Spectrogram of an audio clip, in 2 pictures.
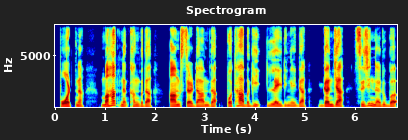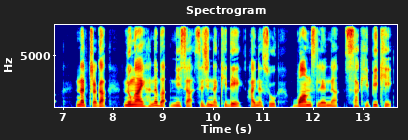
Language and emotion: Manipuri, neutral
